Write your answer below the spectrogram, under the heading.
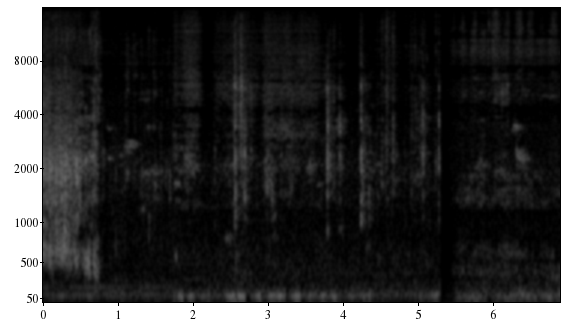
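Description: Water pouring briefly into a steel bowl of flour for poori dough. Then faint scattered clicks and soft low thuds as the flour and water are mixed by hand.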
